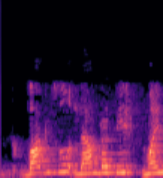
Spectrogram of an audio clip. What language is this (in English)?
Kannada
